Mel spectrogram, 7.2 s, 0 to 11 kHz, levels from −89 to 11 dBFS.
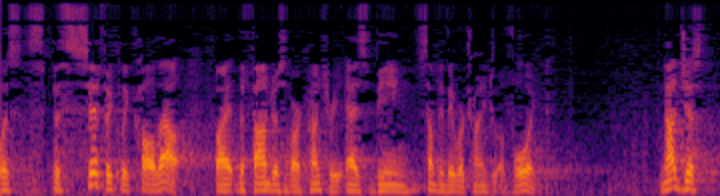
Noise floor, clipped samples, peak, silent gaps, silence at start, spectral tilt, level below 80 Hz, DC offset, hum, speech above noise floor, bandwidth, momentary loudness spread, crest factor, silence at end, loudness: -51 dBFS; under 0.1%; 0 dBFS; none; 0 s; -6.5 dB/octave; -48 dBFS; under 0.1%; none; 30 dB; 10.5 kHz; 9 LU; 20 dB; 0 s; -21 LUFS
